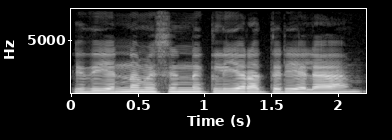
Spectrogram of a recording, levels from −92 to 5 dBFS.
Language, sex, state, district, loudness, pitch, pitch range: Tamil, male, Tamil Nadu, Kanyakumari, -14 LUFS, 155 Hz, 145-170 Hz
